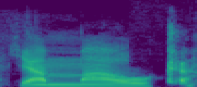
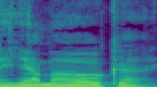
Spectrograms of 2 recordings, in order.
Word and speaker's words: Yamaoka: Y-A-M-A-O-K-A. Yamaoka. – Yeah, Yamaoka. Yeah. It's a flat sound. Yamaoka.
